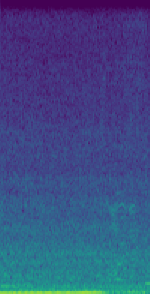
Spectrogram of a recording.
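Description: Low rumble of a heavy vehicle's engine running, which cuts off about one and a half seconds in, under the voices of a crowd.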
